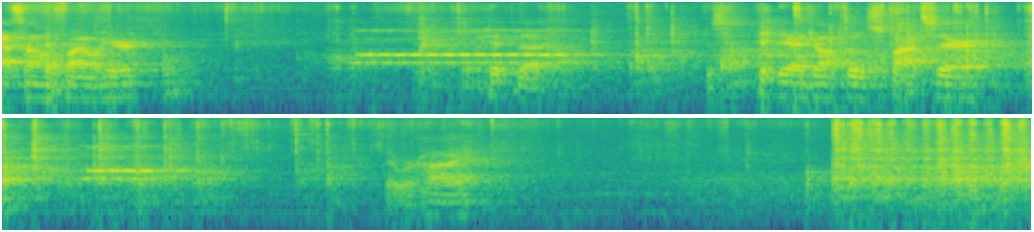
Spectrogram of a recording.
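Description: A metal tool scrapes and clicks against a metal joint.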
